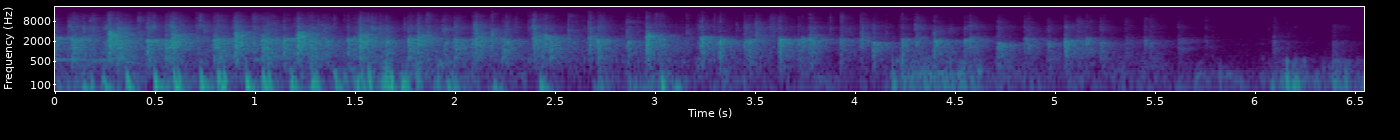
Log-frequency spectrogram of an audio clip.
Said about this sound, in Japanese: というわけで、はい、拍手でお迎えしましょう。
